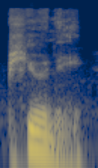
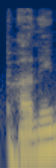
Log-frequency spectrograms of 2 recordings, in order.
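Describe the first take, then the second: First: The first syllable sounds like 'pew'. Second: The first syllable rhymes with 'sun'. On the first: The speaker calls it right. "That's pronounced puny" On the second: The speaker calls it wrong. "I said, "Punny mortals.""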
